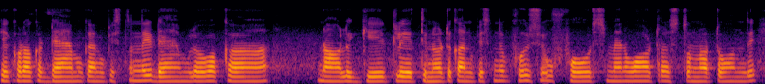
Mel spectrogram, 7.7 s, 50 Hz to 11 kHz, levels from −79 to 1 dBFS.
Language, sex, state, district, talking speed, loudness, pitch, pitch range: Telugu, female, Andhra Pradesh, Guntur, 125 wpm, -21 LUFS, 180 Hz, 175-185 Hz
